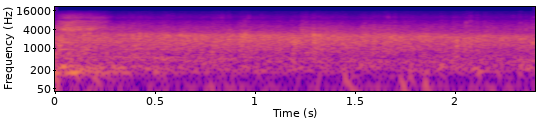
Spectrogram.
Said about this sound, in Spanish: A ver, a ver, creo que el aplauso debe ser más fuerte.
